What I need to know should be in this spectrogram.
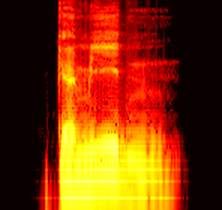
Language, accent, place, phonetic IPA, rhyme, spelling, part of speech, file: German, Germany, Berlin, [ɡəˈmiːdn̩], -iːdn̩, gemieden, verb, De-gemieden.ogg
- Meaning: past participle of meiden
